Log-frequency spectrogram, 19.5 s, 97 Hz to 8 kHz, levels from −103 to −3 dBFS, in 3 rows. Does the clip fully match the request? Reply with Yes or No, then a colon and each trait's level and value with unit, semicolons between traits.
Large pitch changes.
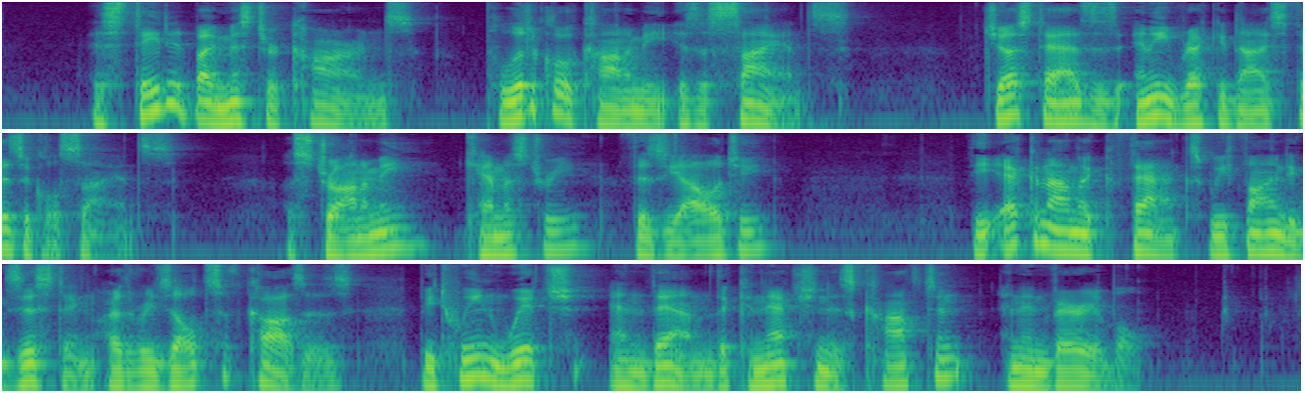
Yes: wide, 5.7 semitones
